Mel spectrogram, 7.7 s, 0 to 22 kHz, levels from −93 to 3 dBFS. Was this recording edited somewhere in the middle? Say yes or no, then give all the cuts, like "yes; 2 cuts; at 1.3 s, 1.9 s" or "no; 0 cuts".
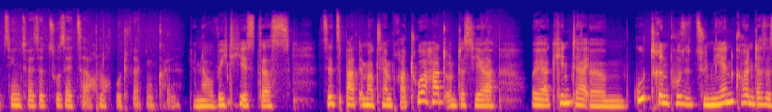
yes; 4 cuts; at 1.8 s, 2.5 s, 3.8 s, 5.9 s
